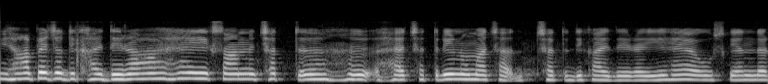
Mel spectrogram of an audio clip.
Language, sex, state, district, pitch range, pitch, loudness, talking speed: Hindi, female, Delhi, New Delhi, 210-245 Hz, 225 Hz, -16 LUFS, 170 wpm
